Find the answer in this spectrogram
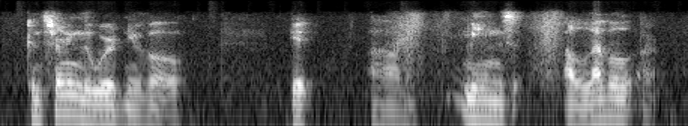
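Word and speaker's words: niveau: The word I'm pronouncing or trying to pronounce there is n i v e au. I'm pronouncing it nu. Concerning the word nuvo, it um means a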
